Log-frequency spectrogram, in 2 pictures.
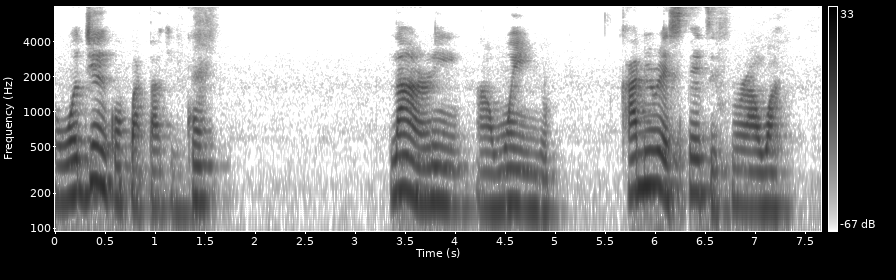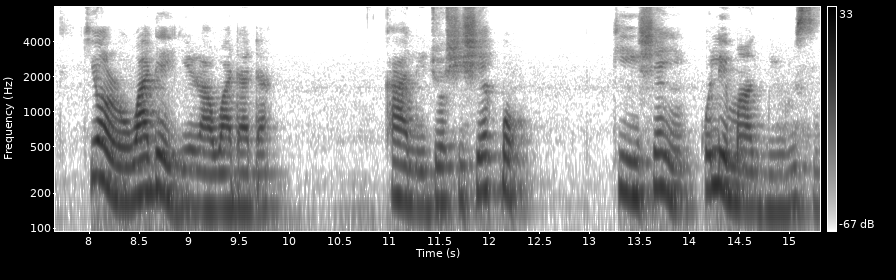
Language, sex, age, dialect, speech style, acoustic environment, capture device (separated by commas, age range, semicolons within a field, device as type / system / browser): Yoruba, female, 18-24, Nigeria - Lagos Yoruba, relaxed; focused, nature, mobile / Linux / Chrome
